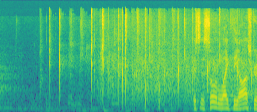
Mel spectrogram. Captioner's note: attendees applauding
